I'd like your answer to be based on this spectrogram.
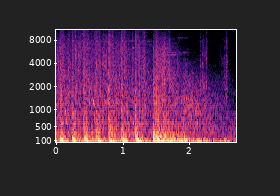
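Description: Rapid bursts of gunfire from the video game Dead Space 3, a steady run of close, loud shots through the first half that thins out toward the end, with no talking.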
